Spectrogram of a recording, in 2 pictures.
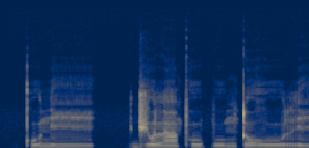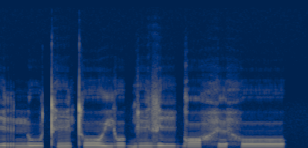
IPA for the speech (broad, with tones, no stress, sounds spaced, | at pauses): kʼ u˨ n iː˦˨ | d͡ʒ ʊ˦ l ã˨ pʰ u˦ p uː˨ ŋ t o˦ ɣ uː˦ r iː˦ r n u˦ tʰ ĩ˦ tʰ oː˦ j ʊ˦ ɡ ĩ˦ z iː˦ ɡ ɔ˨ h ɪ˦ h oː˦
